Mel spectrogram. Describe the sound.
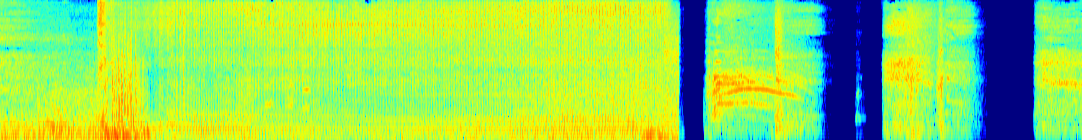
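A voice imitates a helicopter with a loud, buzzing hum that wavers slightly for about five seconds, then breaks into short choppy bursts separated by brief silences.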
